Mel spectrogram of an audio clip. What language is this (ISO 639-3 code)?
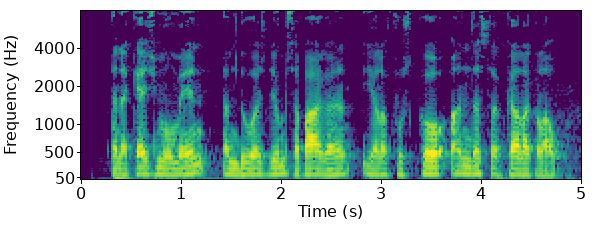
cat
